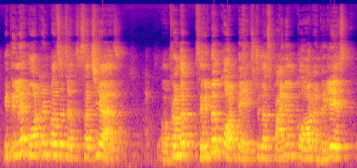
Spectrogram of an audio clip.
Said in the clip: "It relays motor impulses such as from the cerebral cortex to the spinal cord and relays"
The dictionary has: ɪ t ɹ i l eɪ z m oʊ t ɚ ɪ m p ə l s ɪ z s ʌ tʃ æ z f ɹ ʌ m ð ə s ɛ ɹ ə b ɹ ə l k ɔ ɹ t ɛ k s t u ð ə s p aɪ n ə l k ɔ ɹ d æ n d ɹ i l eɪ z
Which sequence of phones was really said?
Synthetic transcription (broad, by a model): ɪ t ɹ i l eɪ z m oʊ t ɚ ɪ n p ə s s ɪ s ʌ tʃ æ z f ɹ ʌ m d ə s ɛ ɹ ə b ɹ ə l k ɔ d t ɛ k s t u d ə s f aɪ n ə l k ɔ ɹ d æ n d ɹ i l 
